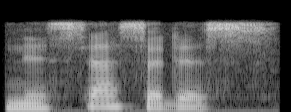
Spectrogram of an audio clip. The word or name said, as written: necessitous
